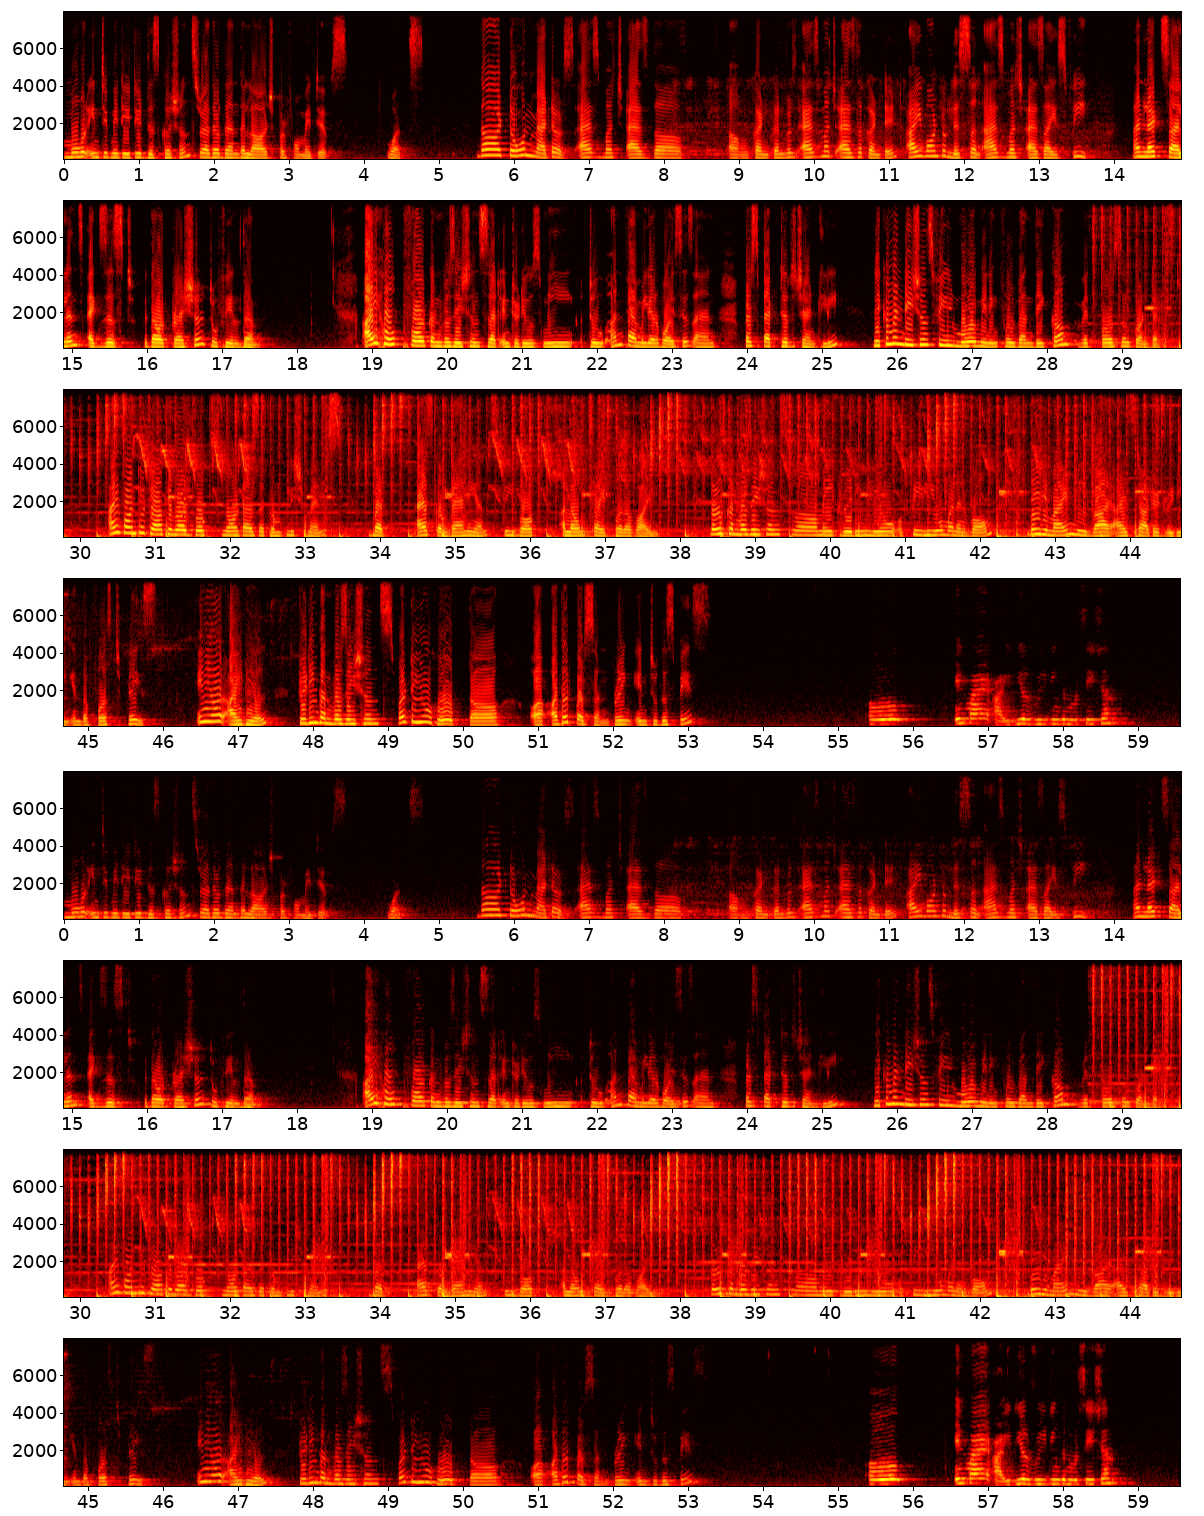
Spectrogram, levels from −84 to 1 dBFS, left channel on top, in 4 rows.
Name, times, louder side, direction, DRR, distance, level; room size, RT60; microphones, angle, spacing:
voice 1, 0.0-3.5 4.3-4.5 5.5-8.3 8.9-13.6 14.3-15.7 16.0-17.5 18.6-25.2 25.7-29.5 30.4-33.5 33.9-34.1 34.5-36.1 36.4-37.7 38.4-42.2 42.6-45.3 45.5-45.8 46.5-47.4 47.8-50.5 50.9-53.1, left 5 dB, 70° left, 19 dB, 0.4 m, -30 dB
sound 1, 8.0-14.0, left 2 dB, 50° left, 1.8 m, -55 dB
sound 2, 28.6-44.7, right 5 dB, 25° right, 0.4 m, -33 dB
Bird vocalization bird call bird song, 30.6-48.0, left 5 dB, 20° left, 0.7 m, -50 dB
voice 2, 55.4-55.9 56.6-58.7, right 4 dB, 75° right, 14 dB, 0.6 m, -29 dB
15.0 x 6.9 x 5.8 m, 0.75 s
head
